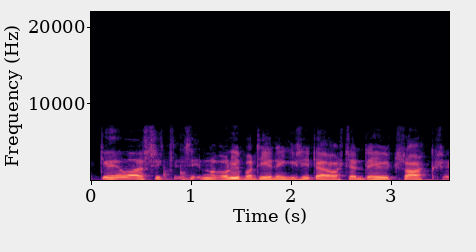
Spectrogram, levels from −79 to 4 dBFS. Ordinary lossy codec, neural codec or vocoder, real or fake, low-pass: none; codec, 16 kHz, 4 kbps, FreqCodec, larger model; fake; 7.2 kHz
